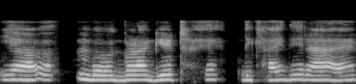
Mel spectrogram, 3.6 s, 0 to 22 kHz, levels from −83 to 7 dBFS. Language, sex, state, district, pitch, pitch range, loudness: Hindi, female, Uttar Pradesh, Ghazipur, 220 Hz, 210-230 Hz, -16 LUFS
